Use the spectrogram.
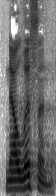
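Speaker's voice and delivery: usual speaking voice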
